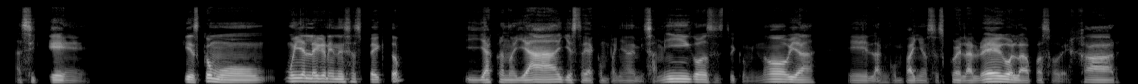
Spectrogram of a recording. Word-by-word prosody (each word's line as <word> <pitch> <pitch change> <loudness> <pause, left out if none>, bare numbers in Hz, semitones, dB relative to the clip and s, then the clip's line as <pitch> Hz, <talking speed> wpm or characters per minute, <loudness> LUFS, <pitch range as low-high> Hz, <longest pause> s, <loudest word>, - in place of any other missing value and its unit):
Así - - 0
que 95 -6 -1 0.9
que - - +2
es - - +1
como 105 -6 +2 0.2
muy 145 0 +2
alegre 140 -2 +4
en 125 - +1
ese 120 +1 -3
aspecto, 115 -3 -4 0.6
y 105 - -11
ya 110 0 0
cuando 105 -1 -5
ya 110 +2 +5
ya 110 -3 -3
estoy 100 -1 -3
acompañado 90 0 -12
de 90 - -11
mis 75 - -3
amigos, 120 0 0
estoy 90 - -15
con 75 - -24
mi 75 - -25
novia, 115 0 +1 0.3
eh, 95 -1 -9
la 90 - -9
acompaño 90 0 -9
a - - -17
su - - -8
escuela 95 -4 -4
luego, 125 +4 +5
la 95 -2 -1
paso - - -12
a - - -15
dejar, 105 -2 -4
105 Hz, 185 wpm, -25 LUFS, 95-120 Hz, 0.9 s, ya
